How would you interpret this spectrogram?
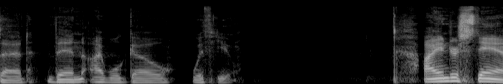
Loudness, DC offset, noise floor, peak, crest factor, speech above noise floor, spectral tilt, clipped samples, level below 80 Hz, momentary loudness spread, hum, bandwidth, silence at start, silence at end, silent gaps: -23 LUFS; under 0.1%; -78 dBFS; -4 dBFS; 22 dB; 54 dB; -3.5 dB/octave; under 0.1%; -62 dBFS; 21 LU; none; 16 kHz; 0 s; 0 s; none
